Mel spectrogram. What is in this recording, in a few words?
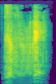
cartoon squelch squish mouth saliva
